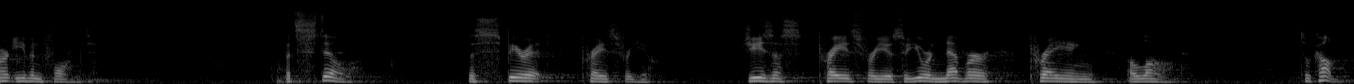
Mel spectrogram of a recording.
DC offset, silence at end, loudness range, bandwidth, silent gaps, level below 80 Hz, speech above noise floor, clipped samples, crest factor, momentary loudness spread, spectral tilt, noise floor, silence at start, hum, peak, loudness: under 0.1%; 0.05 s; 8 LU; 15.5 kHz; none; -76 dBFS; 33 dB; under 0.1%; 20 dB; 19 LU; -6.5 dB/octave; -71 dBFS; 0 s; none; -20 dBFS; -38 LUFS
